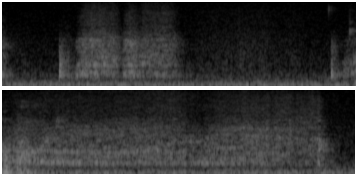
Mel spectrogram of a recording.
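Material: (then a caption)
Chalk. A chalk stick rubs and scratches across the flat surface of a large wall-mounted chalkboard with an aluminium frame as someone writes "Solar System" and draws a wavy line. Three sharp taps mark where the chalk meets the board, each followed by long stretches of bright, dry scraping strokes over a steady low hum.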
